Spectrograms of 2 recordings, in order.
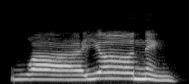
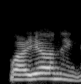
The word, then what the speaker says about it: Wyoming: Territorio de Wyoming, and then it has to have the stress on the O. Yeah. Wyoming. Territorio de Wyoming. Say Wyoming. Wyoming.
